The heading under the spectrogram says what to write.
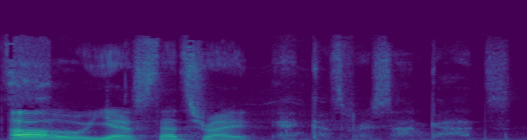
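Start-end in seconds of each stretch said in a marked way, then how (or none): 1.4-2.6 hushed conspiratorial whisper. Pretend. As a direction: whisper it like a secret. Secret sun gods hushed aside.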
